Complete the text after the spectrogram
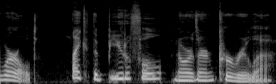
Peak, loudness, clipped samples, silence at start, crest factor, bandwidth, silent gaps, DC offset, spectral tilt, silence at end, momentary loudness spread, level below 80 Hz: -6 dBFS; -22 LUFS; under 0.1%; 0 s; 16 dB; 18 kHz; none; under 0.1%; -6.5 dB/octave; 0.05 s; 4 LU; -56 dBFS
